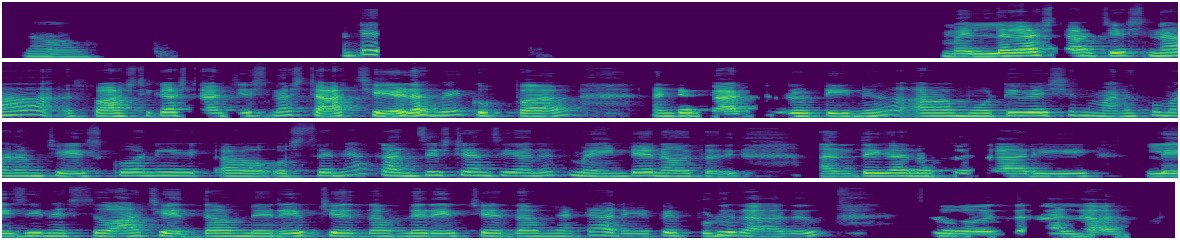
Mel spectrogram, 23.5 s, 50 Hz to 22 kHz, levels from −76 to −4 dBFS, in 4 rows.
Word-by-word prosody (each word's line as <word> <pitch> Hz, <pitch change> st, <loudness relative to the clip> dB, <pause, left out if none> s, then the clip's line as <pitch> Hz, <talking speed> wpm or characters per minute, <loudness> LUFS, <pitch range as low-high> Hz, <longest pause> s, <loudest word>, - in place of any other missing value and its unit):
ఆ! 160 Hz, -2 st, -9 dB, 1.2 s
అంటే 260 Hz, +7 st, -1 dB, 2.9 s
మెల్లగా 185 Hz, +5 st, +6 dB
స్టార్ట్ 220 Hz, -2 st, 0 dB
చేసినా, 220 Hz, 0 st, +2 dB, 0.5 s
ఫాస్ట్‌గా 195 Hz, +3 st, +2 dB
స్టార్ట్ 205 Hz, -2 st, 0 dB
చేసినా 220 Hz, +3 st, -2 dB
స్టార్ట్ -, -, +4 dB
చేయడమే 245 Hz, +2 st, +6 dB
గొప్ప. 215 Hz, -1 st, -1 dB, 0.7 s
అంటే, 205 Hz, +1 st, +3 dB
బ్యాక్ 170 Hz, +2 st, +5 dB
టు -, -, -14 dB
రొటీన్. 195 Hz, -1 st, +1 dB, 0.3 s
ఆ -, -, +2 dB, 0.2 s
మోటివేషన్ 230 Hz, +4 st, +1 dB
మనకు 200 Hz, +3 st, -4 dB
మనం 210 Hz, 0 st, -2 dB
చేసుకొని 225 Hz, +5 st, -2 dB, 0.3 s
ఆహ్, 190 Hz, -1 st, 0 dB
వస్తేనే, 215 Hz, +5 st, -5 dB
ఆ -, -, -12 dB
కన్సిస్టెన్సీ 235 Hz, +1 st, -1 dB
అనేది, 245 Hz, +4 st, -7 dB
మెయింటైన్ 200 Hz, +2 st, 0 dB
అవుతది. 195 Hz, 0 st, -4 dB, 0.5 s
అంతేగాని, 200 Hz, +2 st, +1 dB
ఒక్కసారి 185 Hz, -1 st, -3 dB, 0.5 s
లేజీనెస్ 200 Hz, +2 st, 0 dB, 0.2 s
ఆ -, -, +2 dB
చేద్దాంలే, 195 Hz, +1 st, +2 dB
రేపు 205 Hz, 0 st, +1 dB
చేద్దాంలే, 195 Hz, -1 st, +1 dB
రేపు 190 Hz, 0 st, -1 dB
చేద్దాంలే 195 Hz, -1 st, -1 dB
అంటే, 245 Hz, -, -7 dB
ఆ -, -, -5 dB
రేపు 180 Hz, +3 st, -6 dB
ఎప్పుడూ 210 Hz, +1 st, -2 dB, 0.2 s
రాదు. 180 Hz, +2 st, -4 dB, 0.6 s
సో, 200 Hz, -, -3 dB, 0.3 s
ఇంక 280 Hz, -, -5 dB, 0.2 s
అలా 175 Hz, -3 st, 0 dB
అనమాట. 165 Hz, -1 st, -13 dB
200 Hz, 115 wpm, -21 LUFS, 190-220 Hz, 2.9 s, మెల్లగా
